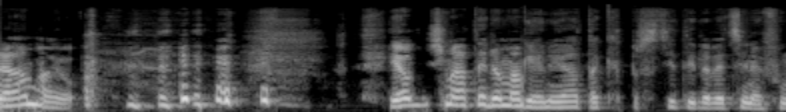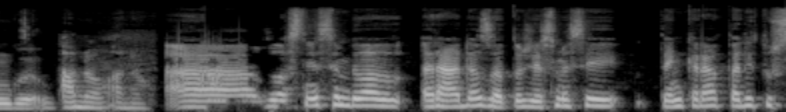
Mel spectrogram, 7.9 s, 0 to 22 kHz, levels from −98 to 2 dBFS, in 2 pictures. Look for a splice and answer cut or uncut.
cut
